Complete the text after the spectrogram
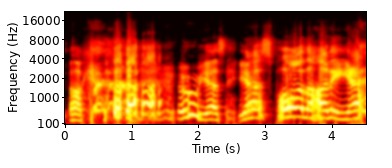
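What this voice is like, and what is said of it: Indulgent posh hedonistic character voice. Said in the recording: “What would be a hedonistic rich accent ... Let me channel my hedonism bot.”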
